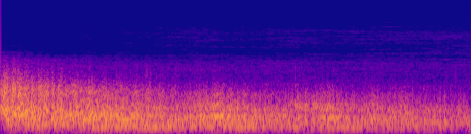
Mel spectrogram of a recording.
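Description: A deep, loud rumble of thunder rolls on steadily for a couple of seconds, broad and booming, easing off only slightly toward the end, heard in a narrow gully under a cloudless sky. No voices are heard.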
